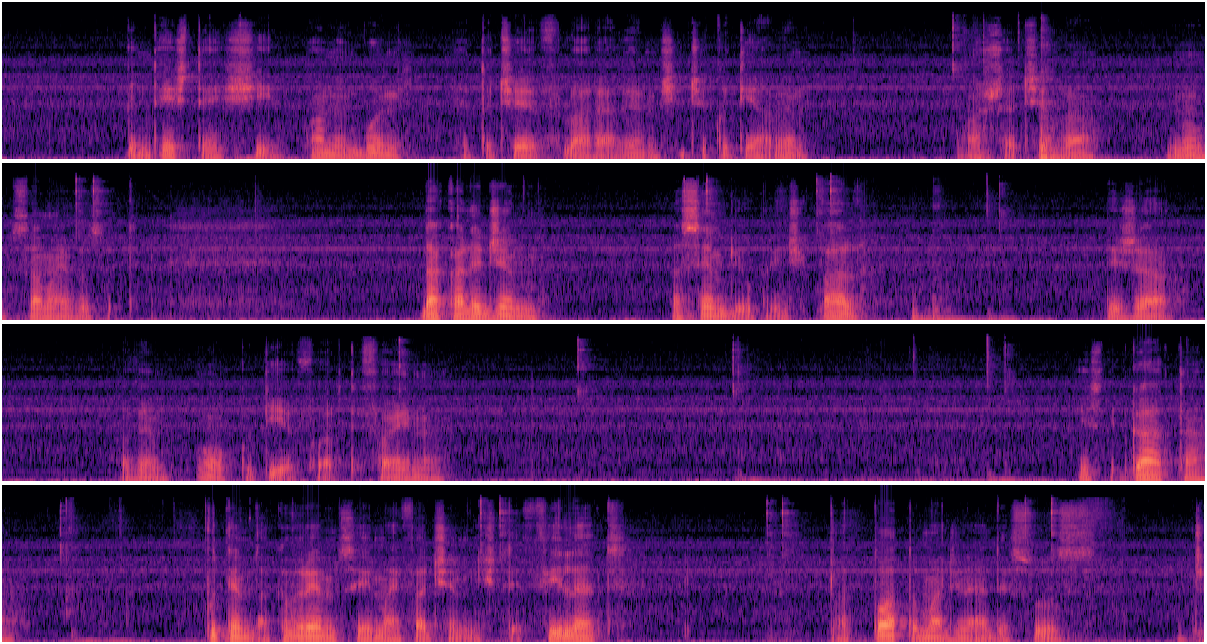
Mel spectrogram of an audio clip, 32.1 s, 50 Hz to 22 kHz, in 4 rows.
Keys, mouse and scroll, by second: 0.4 scroll down 1, 1.9 shift+middle click, 8.8 click, 12.9 click, 21.5 scroll up 1, 27.6 middle click.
